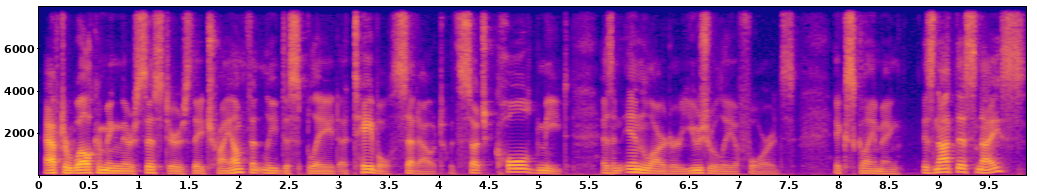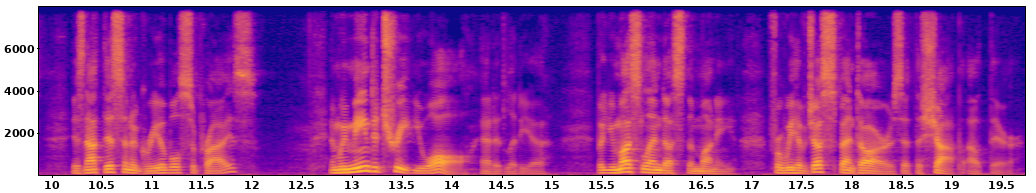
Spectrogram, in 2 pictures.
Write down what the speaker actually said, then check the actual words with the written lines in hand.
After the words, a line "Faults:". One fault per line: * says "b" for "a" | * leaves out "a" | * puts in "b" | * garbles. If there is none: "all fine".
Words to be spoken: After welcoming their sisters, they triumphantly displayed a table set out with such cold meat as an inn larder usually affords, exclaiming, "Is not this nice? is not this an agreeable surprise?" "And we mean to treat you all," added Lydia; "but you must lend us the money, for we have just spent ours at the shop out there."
After welcoming their sisters, they triumphantly displayed a table set out with such cold meat as an inn larder usually affords, exclaiming, "Is not this nice? is not this an agreeable surprise?" "And we mean to treat you all," added Lydia; "but you must lend us the money, for we have just spent ours at the shop out there."
Faults:
all fine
